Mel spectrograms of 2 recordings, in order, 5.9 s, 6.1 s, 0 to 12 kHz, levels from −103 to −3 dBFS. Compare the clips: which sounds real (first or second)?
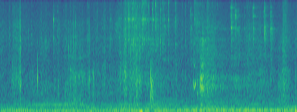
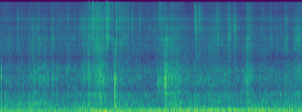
first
